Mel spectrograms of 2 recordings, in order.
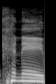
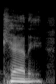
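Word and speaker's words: Cannae: Battle of uh canny it looks like cane but it's actually pronounced uh canny so he he gets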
